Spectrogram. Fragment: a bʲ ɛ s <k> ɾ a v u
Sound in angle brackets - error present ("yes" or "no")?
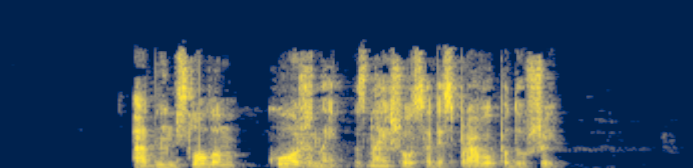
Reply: yes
